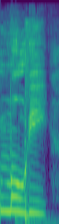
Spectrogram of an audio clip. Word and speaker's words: Moody: then me and G Moody last name rhymes with duty are gonna do our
